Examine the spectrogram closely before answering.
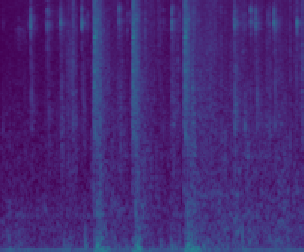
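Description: Wooden boards splinter and crack apart.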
